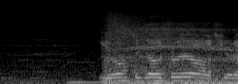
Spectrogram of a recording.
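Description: A fiery magical blast bursts with a loud whoosh.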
